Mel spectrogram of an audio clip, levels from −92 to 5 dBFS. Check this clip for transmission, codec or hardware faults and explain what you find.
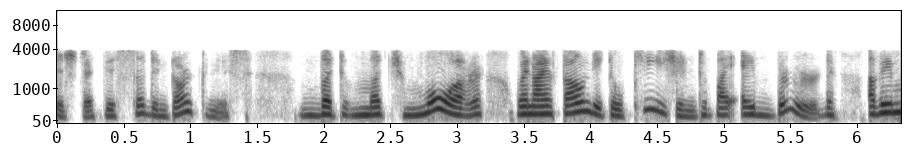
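Two faults are audible: a low-bitrate speech codec across the whole clip, and one concealed packet loss just after 3 seconds.

The G.729 codec is present from start to finish, and its damage is plainly audible. The speech is rebuilt from a vocal tract filter, a pitch predictor and a few pulses per subframe, not carried as a waveform. The top of the band stops at 4 kHz, which leaves the speech dull and slightly rough, with a synthetic edge. The coarse character fits an 8 kbit/s G.729A coder.

VoIP packet loss concealed by the speech codec occurs from 3.03 to 3.10 s. About 20 ms of audio went missing, which fits a single lost packet. The decoder filled the gap by extending its last pitch and filter settings at falling gain, so the sound smears briefly into a buzzy tone or coloured noise that fades. Each frame depends on the one before, so the speech stays weakened or distorted until about 3.10 s, well past the missing 20 ms.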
